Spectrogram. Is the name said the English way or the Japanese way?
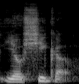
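English. The name is said the English way. This is how someone reading the written name says it. The speaker calls it wrong. "you would say her name was Yoshiko"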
